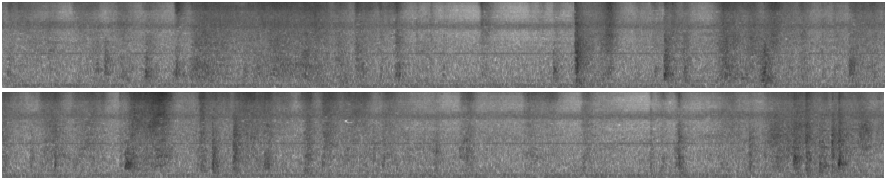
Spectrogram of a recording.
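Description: Bodies thud and shuffle on a padded floor mat.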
